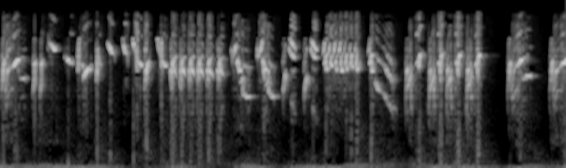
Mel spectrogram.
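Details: Singing grey-crowned goldfinch (Carduelis caniceps), captive, recorded as a tutor song for training birds: continuous rapid twittering of sharp chirps, slurred whistles and a brief buzzy trill, over a faint low hum.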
